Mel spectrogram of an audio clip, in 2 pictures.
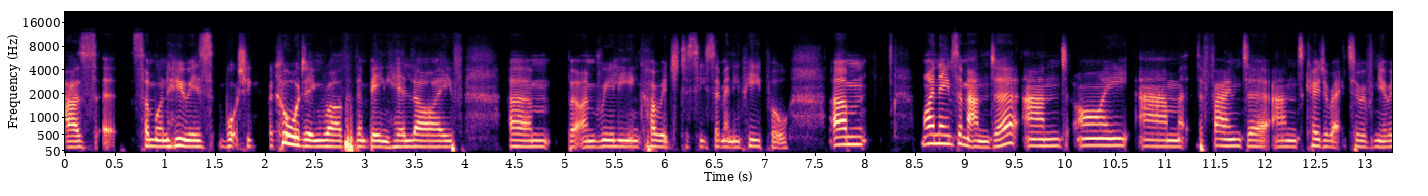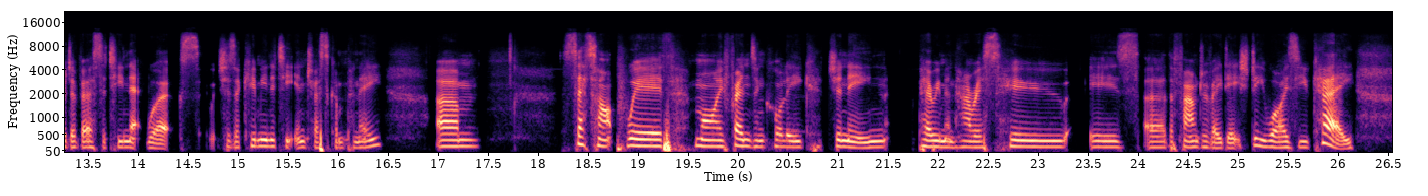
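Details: Adult woman speaking; normal adult speech.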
